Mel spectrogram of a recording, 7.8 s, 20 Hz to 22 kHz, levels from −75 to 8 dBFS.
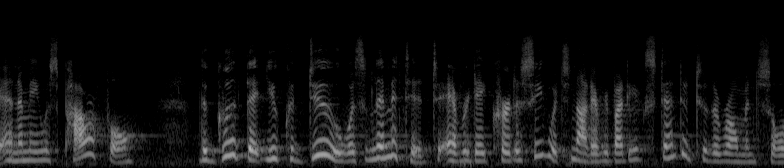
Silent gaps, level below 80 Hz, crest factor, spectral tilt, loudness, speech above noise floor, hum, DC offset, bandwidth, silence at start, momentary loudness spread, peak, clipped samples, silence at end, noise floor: none; -74 dBFS; 20 dB; -5 dB/octave; -33 LUFS; 25 dB; none; under 0.1%; 15.5 kHz; 0 s; 8 LU; -12 dBFS; under 0.1%; 0 s; -58 dBFS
